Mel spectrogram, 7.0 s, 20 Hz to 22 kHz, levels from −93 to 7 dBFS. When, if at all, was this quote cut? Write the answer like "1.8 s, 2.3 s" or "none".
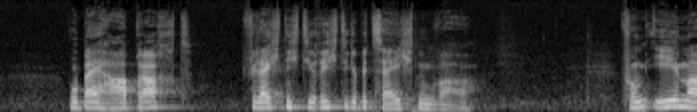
none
